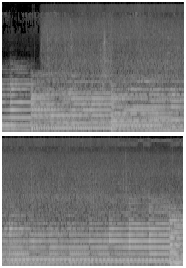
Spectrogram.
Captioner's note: rushing water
